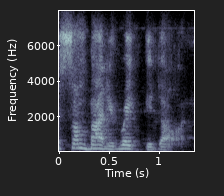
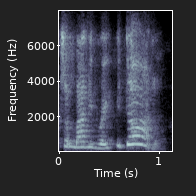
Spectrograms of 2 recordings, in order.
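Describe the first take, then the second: First: Spoken in a polite, formal adult voice. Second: Spoken in a high, childlike voice. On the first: A professional is delivering the news. "let's take it from a professional" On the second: A child is delivering the news. "let's take it from a kid point of view"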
